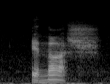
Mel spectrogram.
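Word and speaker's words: אנש: A palavra enosh em hebraico será pronunciada enash em aramaico.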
